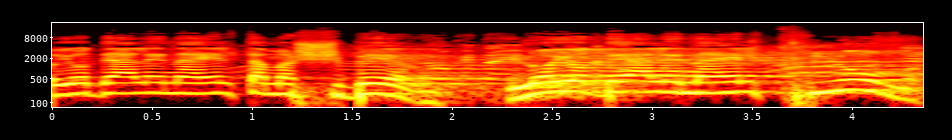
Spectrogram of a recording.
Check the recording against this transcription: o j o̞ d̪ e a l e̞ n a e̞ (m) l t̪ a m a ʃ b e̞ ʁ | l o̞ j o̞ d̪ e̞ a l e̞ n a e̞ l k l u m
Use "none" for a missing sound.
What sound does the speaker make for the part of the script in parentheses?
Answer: none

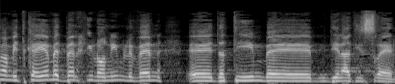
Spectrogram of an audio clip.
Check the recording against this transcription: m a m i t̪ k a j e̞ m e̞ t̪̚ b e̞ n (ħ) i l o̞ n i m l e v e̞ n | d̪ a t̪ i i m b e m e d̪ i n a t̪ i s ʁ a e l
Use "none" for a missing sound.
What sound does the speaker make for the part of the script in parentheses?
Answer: ħ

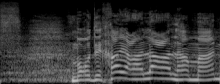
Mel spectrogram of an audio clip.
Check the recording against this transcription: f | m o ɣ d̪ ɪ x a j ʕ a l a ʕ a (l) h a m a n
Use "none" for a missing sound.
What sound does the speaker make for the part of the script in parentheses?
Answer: l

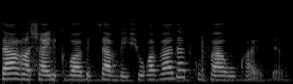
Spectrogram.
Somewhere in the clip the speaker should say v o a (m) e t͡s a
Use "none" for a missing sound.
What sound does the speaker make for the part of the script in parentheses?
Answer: b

